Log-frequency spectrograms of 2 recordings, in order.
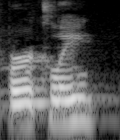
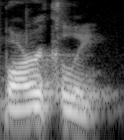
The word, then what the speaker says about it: Berkeley: I said is George Berkeley sorry George Barkley it's gonna just it's just the bad pronunciation is in my mind because of UC Berkeley right it's Berkeley so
